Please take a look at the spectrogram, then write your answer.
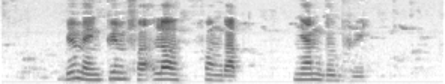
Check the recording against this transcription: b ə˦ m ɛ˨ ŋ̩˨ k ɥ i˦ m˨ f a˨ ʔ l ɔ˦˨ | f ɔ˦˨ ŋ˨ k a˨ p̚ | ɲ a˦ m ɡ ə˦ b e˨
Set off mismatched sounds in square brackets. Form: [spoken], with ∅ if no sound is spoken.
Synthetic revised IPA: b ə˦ m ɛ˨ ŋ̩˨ k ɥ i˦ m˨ f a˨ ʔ l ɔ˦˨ | f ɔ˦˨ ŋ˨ [ɡ] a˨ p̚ | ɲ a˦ m ɡ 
